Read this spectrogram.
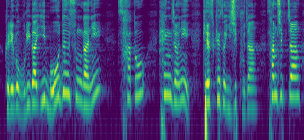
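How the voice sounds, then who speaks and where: Lively, bright-voiced young male preacher. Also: high-pitched. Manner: asks the audience questions and answers them himself; keeps calling out to listeners. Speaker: youth pastor. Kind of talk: sermon to high school students.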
